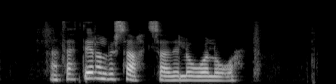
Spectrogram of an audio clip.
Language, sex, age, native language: Icelandic, male, 12, Icelandic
